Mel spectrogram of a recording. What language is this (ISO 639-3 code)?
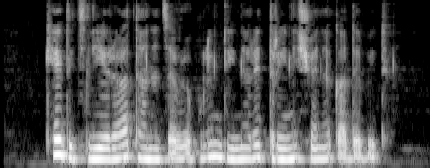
kat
